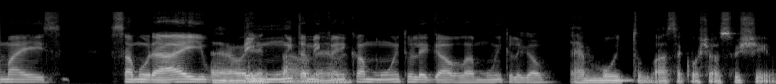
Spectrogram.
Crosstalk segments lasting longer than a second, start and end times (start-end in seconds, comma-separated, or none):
2.1-3.5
